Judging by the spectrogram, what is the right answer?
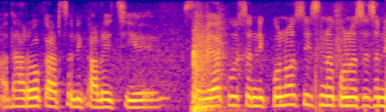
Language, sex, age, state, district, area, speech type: Maithili, female, 45-60, Bihar, Araria, rural, spontaneous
